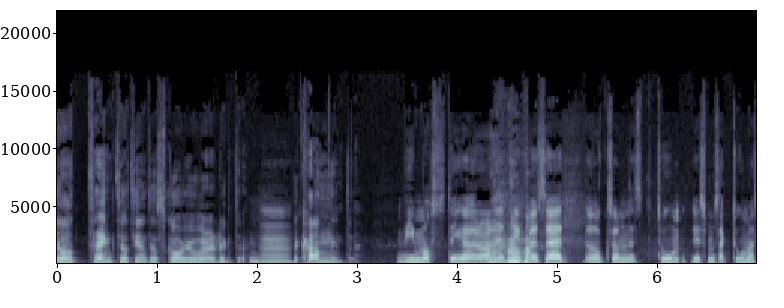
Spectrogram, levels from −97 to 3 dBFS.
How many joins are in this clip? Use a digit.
1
